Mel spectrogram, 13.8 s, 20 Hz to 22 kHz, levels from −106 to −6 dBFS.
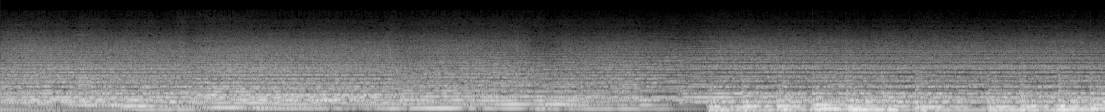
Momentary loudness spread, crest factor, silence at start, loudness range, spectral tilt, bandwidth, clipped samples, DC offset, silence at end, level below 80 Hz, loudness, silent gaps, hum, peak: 8 LU; 16 dB; 0 s; 4 LU; -8.5 dB/octave; 7.6 kHz; under 0.1%; under 0.1%; 0 s; -34 dBFS; -25 LUFS; none; none; -8 dBFS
